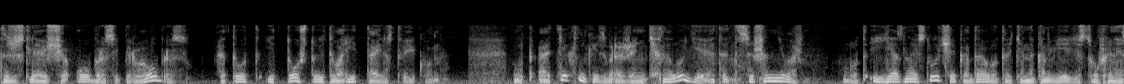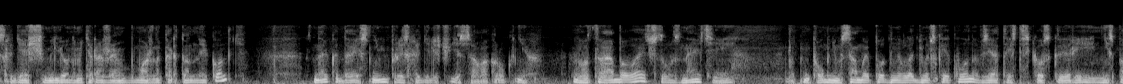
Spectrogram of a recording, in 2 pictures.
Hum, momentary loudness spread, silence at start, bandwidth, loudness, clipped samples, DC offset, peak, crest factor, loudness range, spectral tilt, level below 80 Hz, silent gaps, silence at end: none; 11 LU; 0 s; 6.8 kHz; -19 LUFS; under 0.1%; under 0.1%; -6 dBFS; 12 dB; 3 LU; -5.5 dB/octave; -34 dBFS; none; 0 s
